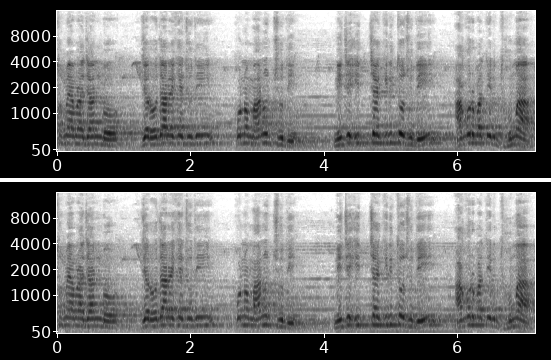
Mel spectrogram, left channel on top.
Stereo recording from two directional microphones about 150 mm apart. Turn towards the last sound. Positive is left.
turn(degrees=-15)  # may be behind; listen again after turning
